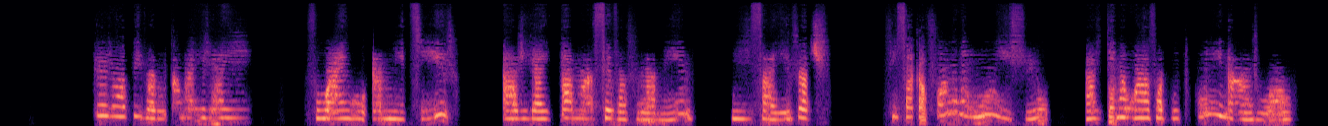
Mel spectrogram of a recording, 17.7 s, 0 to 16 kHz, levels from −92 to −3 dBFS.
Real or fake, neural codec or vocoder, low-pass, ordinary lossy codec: fake; codec, 44.1 kHz, 0.9 kbps, DAC; 14.4 kHz; AAC, 48 kbps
